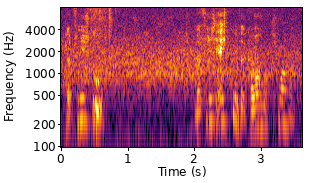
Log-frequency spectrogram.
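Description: Fast-talking young man, slightly high voice. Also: lively intonation. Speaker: vlog host. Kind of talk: casual chat, food challenge commentary. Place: outdoor garden table under a wooden gazebo. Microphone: camera mic across the table. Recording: distant mic, noisy outdoor ambience.

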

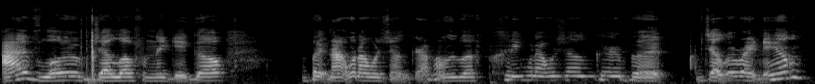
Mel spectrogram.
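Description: A young woman with a hoarse voice, chatting casually and rambling in a food review vlog. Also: on the low side, steady tone, moderate pace, pushed and bright, slight background noise. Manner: chatty, rambling with many fillers. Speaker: vlogger.

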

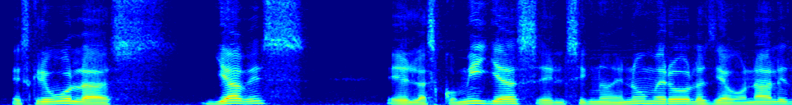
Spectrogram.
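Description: A man talks through a coding tutorial, pausing to dictate code as he types. His voice sits a little high and comes across smooth and clear. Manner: thinks aloud while typing, slow dictation of code. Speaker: programming tutor. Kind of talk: screen-recorded coding tutorial.

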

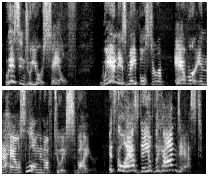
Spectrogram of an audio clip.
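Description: An actor playing a bratty, loud, syrup-obsessed young man in a comedy radio play, whiny and boastful. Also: extremely high pitch, big pitch swings, unhurried, exaggerated voice. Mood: frantic.

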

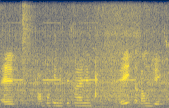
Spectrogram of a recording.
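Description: Brazilian dude from natal, high voice, joking around while trucking, game roar loud underneath. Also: male voice, little pitch movement, brisk. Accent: Brazilian Portuguese, from Natal. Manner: easygoing, jokey. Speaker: guest gamer. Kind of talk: casual gameplay chat. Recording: loud game noise behind voice.

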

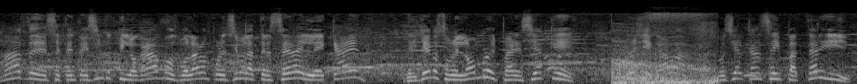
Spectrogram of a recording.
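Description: A man's voice: very high voice, fast talker, loud music behind the voice. A man with a Mexican accent giving explanatory live analysis as a wrestling commentator. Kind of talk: live sports commentary describing replays and strategy. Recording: noisy arena with loud crowd. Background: loud crowd and arena noise.

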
